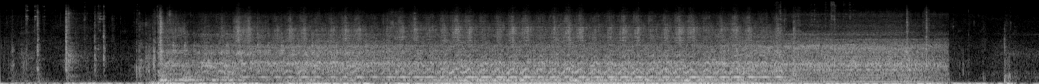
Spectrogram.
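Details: XF Falcon ute with 351 Cleveland V8 during compression testing, about 125 psi on cylinder four: steady starter cranking, even chug about three times a second, no firing; engine turns over but never catches.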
